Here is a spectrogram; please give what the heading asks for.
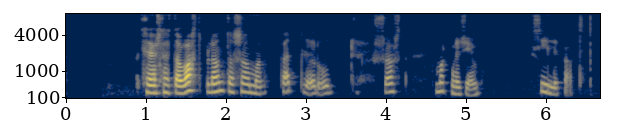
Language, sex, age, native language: Icelandic, male, 11, Icelandic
